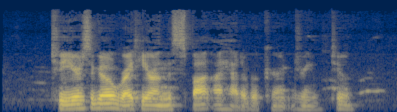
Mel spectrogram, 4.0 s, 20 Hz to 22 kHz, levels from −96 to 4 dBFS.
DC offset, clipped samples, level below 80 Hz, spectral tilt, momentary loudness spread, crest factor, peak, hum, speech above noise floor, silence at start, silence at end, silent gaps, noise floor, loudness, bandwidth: under 0.1%; under 0.1%; -62 dBFS; -4 dB/octave; 19 LU; 18 dB; -2 dBFS; none; 34 dB; 0.5 s; 0.15 s; none; -52 dBFS; -17 LUFS; 16 kHz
